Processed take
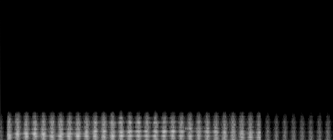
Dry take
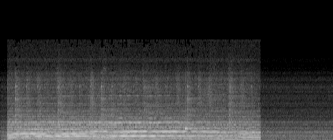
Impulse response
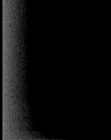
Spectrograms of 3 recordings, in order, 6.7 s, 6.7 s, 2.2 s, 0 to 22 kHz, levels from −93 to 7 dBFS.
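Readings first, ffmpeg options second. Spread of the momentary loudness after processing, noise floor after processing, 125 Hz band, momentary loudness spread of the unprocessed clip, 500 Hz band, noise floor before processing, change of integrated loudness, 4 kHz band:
7 LU, −73 dBFS, −6.5 dB, 8 LU, −7.0 dB, −47 dBFS, −7.0 dB, −6.5 dB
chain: -af "aeval=exprs='val(0)+0.00178*(sin(2*PI*50*n/s)+sin(2*PI*2*50*n/s)/2+sin(2*PI*3*50*n/s)/3+sin(2*PI*4*50*n/s)/4+sin(2*PI*5*50*n/s)/5)':channel_layout=same,aresample=8000,aresample=44100,aeval=exprs='val(0)*pow(10,-31*(0.5-0.5*cos(2*PI*5.8*n/s))/20)':channel_layout=same"

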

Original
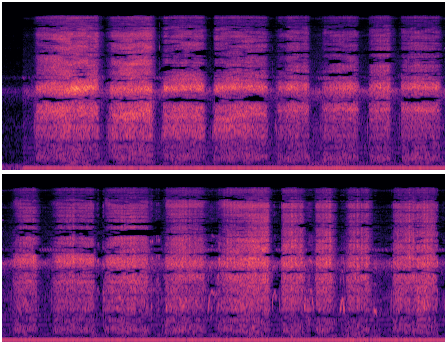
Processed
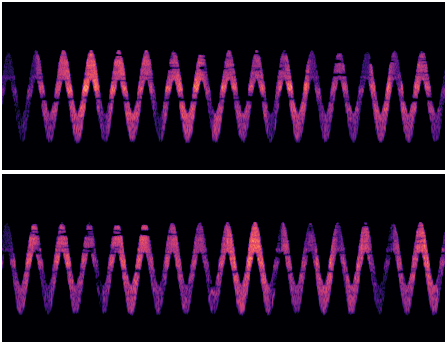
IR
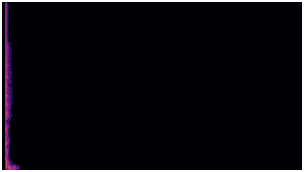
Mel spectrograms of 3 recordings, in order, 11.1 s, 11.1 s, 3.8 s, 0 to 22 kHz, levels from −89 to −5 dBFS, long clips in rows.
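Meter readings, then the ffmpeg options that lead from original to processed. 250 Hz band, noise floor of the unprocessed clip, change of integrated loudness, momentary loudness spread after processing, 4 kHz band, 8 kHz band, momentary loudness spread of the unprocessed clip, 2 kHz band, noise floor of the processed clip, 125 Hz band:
below −40 dB, −45 dBFS, −0.5 dB, 16 LU, +2.0 dB, −6.5 dB, 9 LU, −2.0 dB, −62 dBFS, below −40 dB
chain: -af "tremolo=f=0.82:d=0.72,crystalizer=i=5.5:c=0,afftfilt=real='re*between(b*sr/1024,990*pow(4700/990,0.5+0.5*sin(2*PI*2.9*pts/sr))/1.41,990*pow(4700/990,0.5+0.5*sin(2*PI*2.9*pts/sr))*1.41)':imag='im*between(b*sr/1024,990*pow(4700/990,0.5+0.5*sin(2*PI*2.9*pts/sr))/1.41,990*pow(4700/990,0.5+0.5*sin(2*PI*2.9*pts/sr))*1.41)':win_size=1024:overlap=0.75"

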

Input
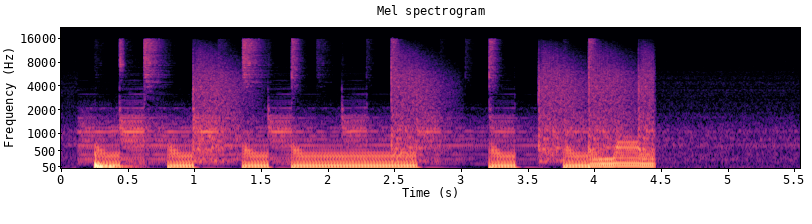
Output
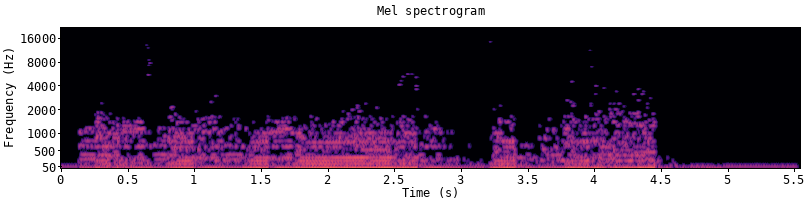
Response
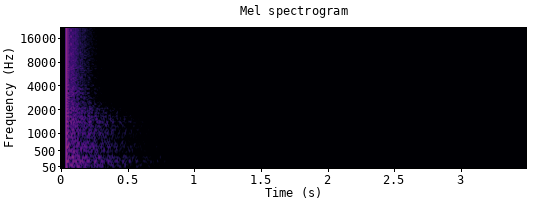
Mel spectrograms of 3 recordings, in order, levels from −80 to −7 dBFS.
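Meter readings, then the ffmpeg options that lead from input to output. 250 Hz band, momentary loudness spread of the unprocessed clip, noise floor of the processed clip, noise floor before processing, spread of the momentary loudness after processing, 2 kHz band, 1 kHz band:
−12.5 dB, 8 LU, −52 dBFS, −46 dBFS, 19 LU, −15.0 dB, −10.5 dB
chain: -filter_complex "[0:a]aeval=exprs='(mod(9.44*val(0)+1,2)-1)/9.44':channel_layout=same,agate=range=-33dB:threshold=-34dB:ratio=3:detection=peak,bandreject=frequency=50:width_type=h:width=6,bandreject=frequency=100:width_type=h:width=6,bandreject=frequency=150:width_type=h:width=6,bandreject=frequency=200:width_type=h:width=6,alimiter=level_in=2.5dB:limit=-24dB:level=0:latency=1:release=128,volume=-2.5dB,bandreject=frequency=500:width=16,aeval=exprs='(tanh(35.5*val(0)+0.75)-tanh(0.75))/35.5':channel_layout=same,asplit=2[link_01][link_02];[link_02]adelay=506,lowpass=frequency=5000:poles=1,volume=-15dB,asplit=2[link_03][link_04];[link_04]adelay=506,lowpass=frequency=5000:poles=1,volume=0.37,asplit=2[link_05][link_06];[link_06]adelay=506,lowpass=frequency=5000:poles=1,volume=0.37[link_07];[link_01][link_03][link_05][link_07]amix=inputs=4:normalize=0,asplit=2[link_08][link_09];[1:a]atrim=start_sample=2205,adelay=8[link_10];[link_09][link_10]afir=irnorm=-1:irlink=0,volume=-4.5dB[link_11];[link_08][link_11]amix=inputs=2:normalize=0,aeval=exprs='val(0)+0.00447*(sin(2*PI*50*n/s)+sin(2*PI*2*50*n/s)/2+sin(2*PI*3*50*n/s)/3+sin(2*PI*4*50*n/s)/4+sin(2*PI*5*50*n/s)/5)':channel_layout=same,afftfilt=real='re*gte(hypot(re,im),0.0355)':imag='im*gte(hypot(re,im),0.0355)':win_size=1024:overlap=0.75,asplit=2[link_12][link_13];[link_13]adelay=13,volume=-11dB[link_14];[link_12][link_14]amix=inputs=2:normalize=0,adynamicequalizer=threshold=0.00141:dfrequency=2200:dqfactor=0.7:tfrequency=2200:tqfactor=0.7:attack=5:release=100:ratio=0.375:range=2:mode=boostabove:tftype=highshelf"

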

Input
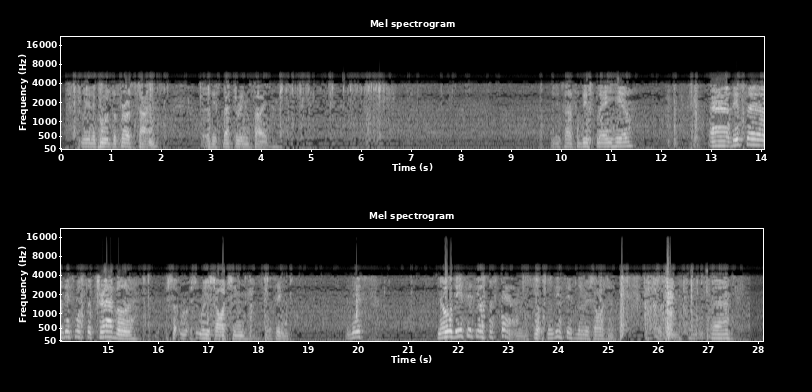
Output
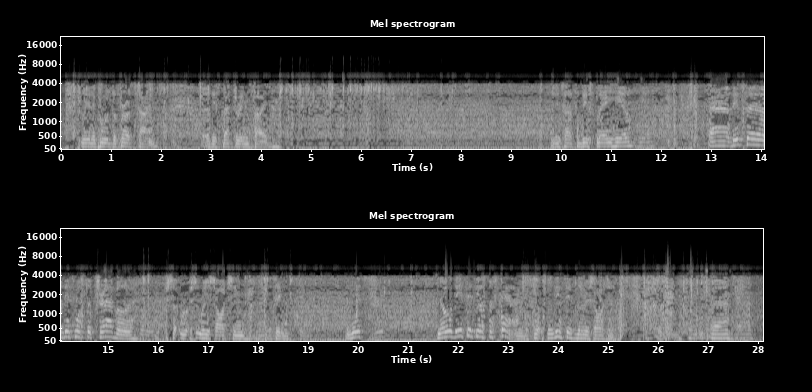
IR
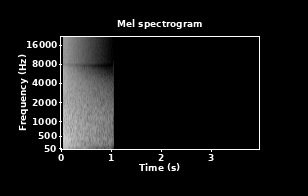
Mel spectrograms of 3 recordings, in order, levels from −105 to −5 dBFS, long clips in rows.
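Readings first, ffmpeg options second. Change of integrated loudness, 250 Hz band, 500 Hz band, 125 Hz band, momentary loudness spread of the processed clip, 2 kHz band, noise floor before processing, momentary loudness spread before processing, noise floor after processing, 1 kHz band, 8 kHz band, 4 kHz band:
−4.0 dB, −1.5 dB, −4.0 dB, +2.0 dB, 5 LU, −3.5 dB, −49 dBFS, 21 LU, −41 dBFS, −3.0 dB, can't be measured, −2.5 dB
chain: -filter_complex "[0:a]lowpass=4700,asplit=2[link_01][link_02];[link_02]alimiter=limit=-21dB:level=0:latency=1,volume=-1.5dB[link_03];[link_01][link_03]amix=inputs=2:normalize=0,lowshelf=frequency=120:gain=7.5,aecho=1:1:466:0.1,acompressor=threshold=-35dB:ratio=6,volume=4.5dB"

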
